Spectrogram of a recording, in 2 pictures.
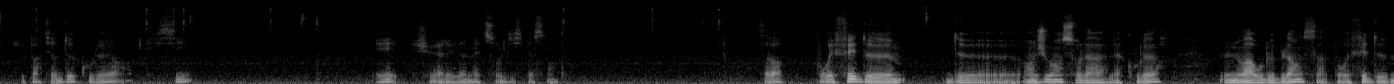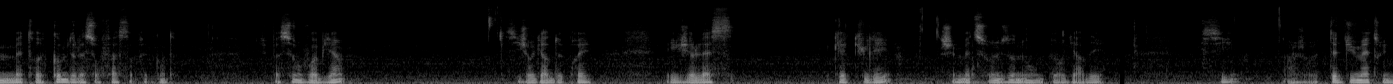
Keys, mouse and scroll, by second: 0.6 click, 2.0 click, 3.0 click, 6.8 click, 6.9 click, 15.4 scroll up 1, 16.5 scroll up 1, 18.4 scroll up 3, 24.1 shift+middle click, 26.0 scroll up 2.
